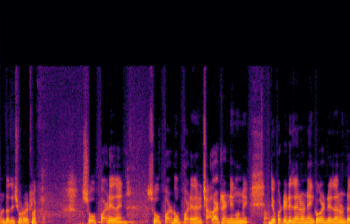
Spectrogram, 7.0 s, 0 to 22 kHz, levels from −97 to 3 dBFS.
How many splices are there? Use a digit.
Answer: 0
